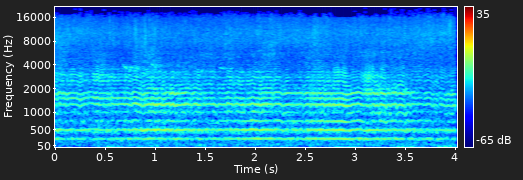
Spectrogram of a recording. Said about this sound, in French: Je me trouve dans une baignoire remplie d'eau miellée et j'ai sur moi peut-être quelques centaines, voire quelques milliers d'abeilles qui me lèchent parce que ma peau est enduite d'eau miellée.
